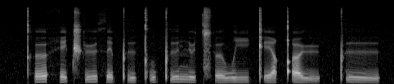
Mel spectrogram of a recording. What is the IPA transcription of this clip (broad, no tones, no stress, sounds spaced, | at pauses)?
kʰ ɵ h e t͡ʃʼ ʉ θ e pʼ ɨ kʼ u pʼ ɨ n ʉ t͡sʼ ɵ w i kʼ e qʼ ʉ | pʼ ɨ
